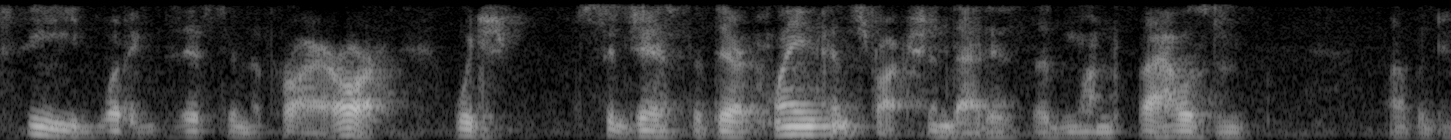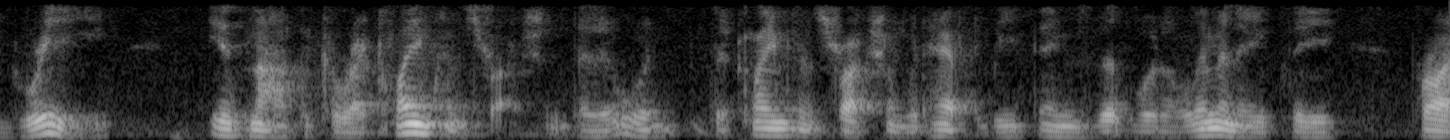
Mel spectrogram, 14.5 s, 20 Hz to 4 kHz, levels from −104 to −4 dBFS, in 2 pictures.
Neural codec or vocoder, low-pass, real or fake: codec, 44.1 kHz, 7.8 kbps, DAC; 3.6 kHz; fake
